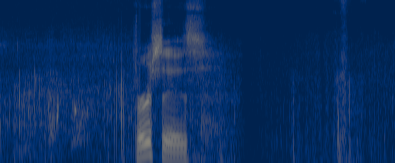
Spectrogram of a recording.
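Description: A kayak paddle splashes in water.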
